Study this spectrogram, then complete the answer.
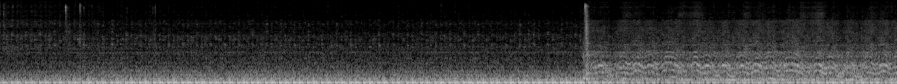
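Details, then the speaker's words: Abandoned Mercury, sat 13 years, boosted from a truck after reconnecting ignition module wiring; starter churns steadily at about three and a half turns a second, never firing; crank no start. "Still nothing. I mean, this could be bad too."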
